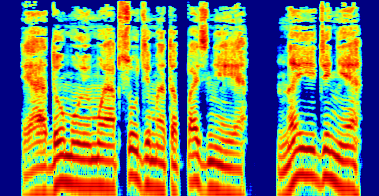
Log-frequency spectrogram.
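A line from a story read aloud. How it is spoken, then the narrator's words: Grim. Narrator (Russian): мрачно сообщил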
